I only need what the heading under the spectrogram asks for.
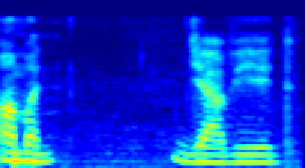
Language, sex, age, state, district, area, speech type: Urdu, male, 30-45, Uttar Pradesh, Shahjahanpur, rural, spontaneous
